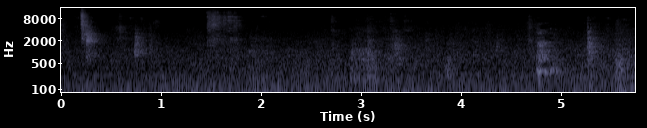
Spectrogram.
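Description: Handcuffs click shut.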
